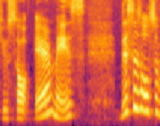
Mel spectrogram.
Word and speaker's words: Hermès: The next one that we have is again an amazing luxury brand, a French luxury brand, and like you saw Hermès, this is also pronounced very differently from how people actually pronounce it.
